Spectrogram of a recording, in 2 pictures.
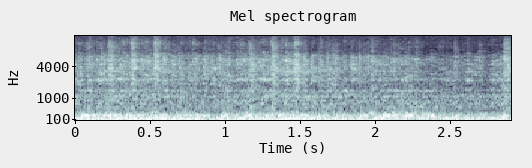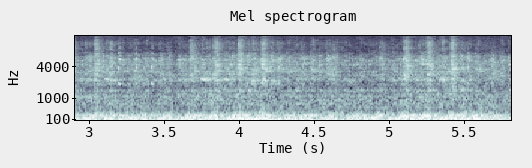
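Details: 1987 Jeep Cherokee Renix 4.0 at idle: low rumble stumbling with uneven lumpy beat, misfire; cylinder 6 exhaust rocker moving less, sticking valve or bad lifter; loosening that rocker bolt made it run smooth with a slight tick.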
